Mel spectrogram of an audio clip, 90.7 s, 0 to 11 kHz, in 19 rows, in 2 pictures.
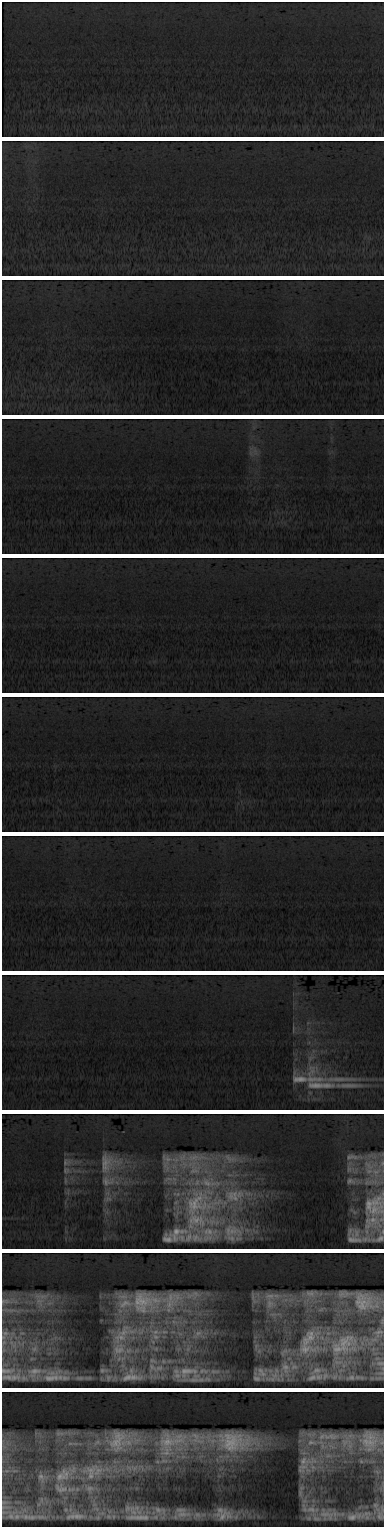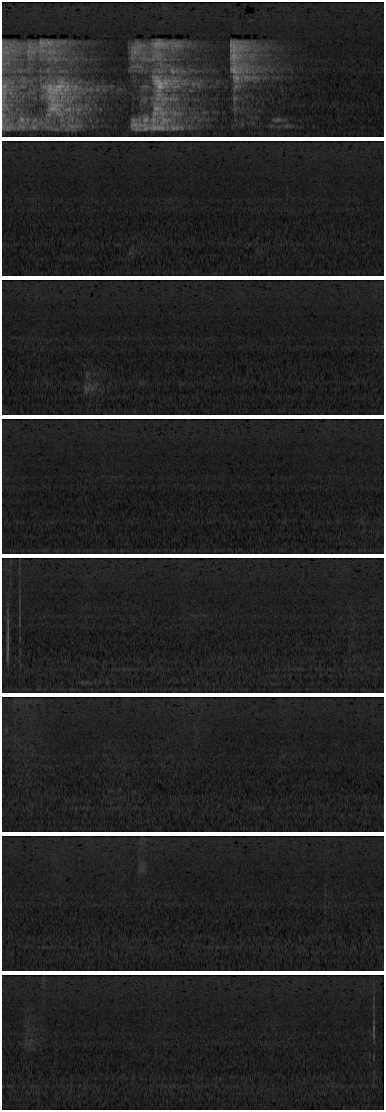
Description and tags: S-Bahn-Station-leisesRauschen-DongCorona-Durchsage
Empty city train station, in the middle comes an announcement about Corona measures, signaled by a ding-dong.
covid-19, loudspeaker, quiet, station, subway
